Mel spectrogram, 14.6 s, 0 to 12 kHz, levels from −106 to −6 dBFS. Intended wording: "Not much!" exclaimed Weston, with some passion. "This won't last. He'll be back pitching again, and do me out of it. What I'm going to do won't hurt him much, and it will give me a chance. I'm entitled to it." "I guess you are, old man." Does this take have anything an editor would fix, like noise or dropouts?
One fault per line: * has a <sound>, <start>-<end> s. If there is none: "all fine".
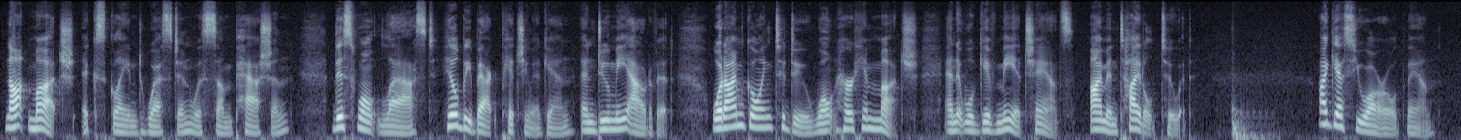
* has a thud, 12.3-12.8 s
